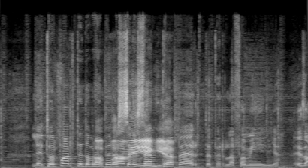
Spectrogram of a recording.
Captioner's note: in bad sicilian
